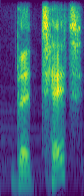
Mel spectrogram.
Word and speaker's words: tet: Yeah, and then the tet is pronounced just like a T, so T.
